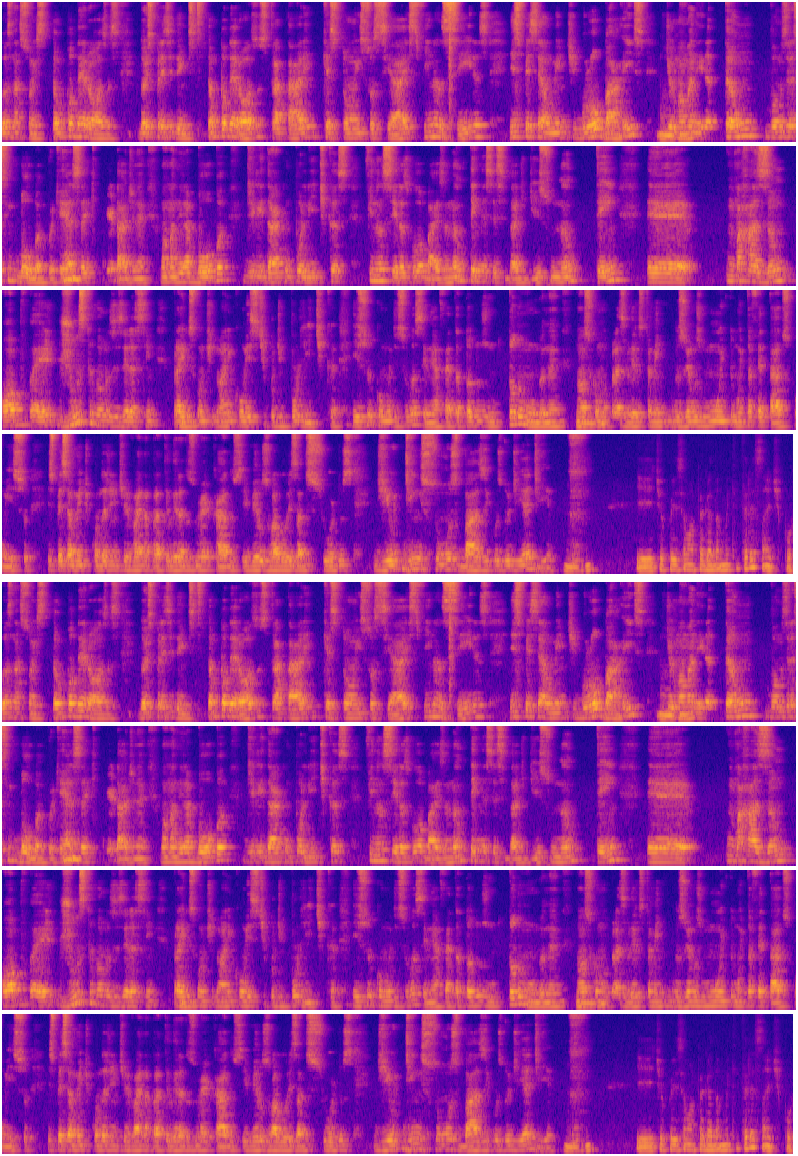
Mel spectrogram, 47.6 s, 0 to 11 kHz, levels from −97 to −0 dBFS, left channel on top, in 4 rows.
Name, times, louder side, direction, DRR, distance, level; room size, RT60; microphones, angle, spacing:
voice 1, 0.0-22.3 22.8-44.0 44.2-44.4, left 1 dB, 55° left, 3.4 m, -28 dB
voice 2, 9.8-10.4 12.8-13.1 26.5-26.7 32.2-32.9 44.2-44.6 45.3-47.6, left 1 dB, 10° left, 0.5 m, -30 dB
5.2 x 5.0 x 3.6 m
head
